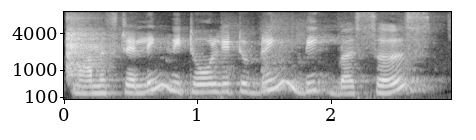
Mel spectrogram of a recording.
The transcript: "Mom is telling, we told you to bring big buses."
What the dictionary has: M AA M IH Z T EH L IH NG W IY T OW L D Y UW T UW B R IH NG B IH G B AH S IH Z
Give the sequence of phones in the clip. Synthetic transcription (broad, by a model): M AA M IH S T EH L IH NG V IY T OW L D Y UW T UW B R IH NG B IH G B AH S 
